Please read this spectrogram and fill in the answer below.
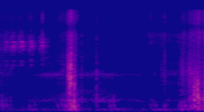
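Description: Faint scattered rustles and small clicks, the loudest a brief crackle a little before the middle.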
